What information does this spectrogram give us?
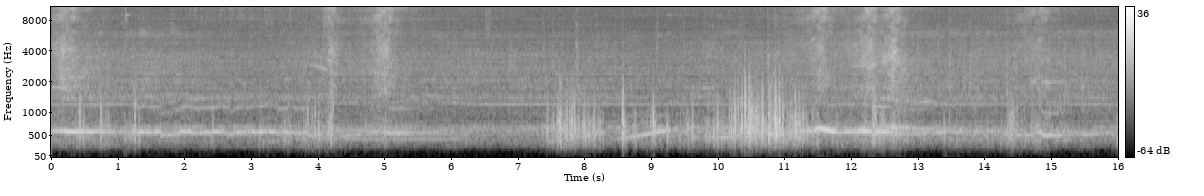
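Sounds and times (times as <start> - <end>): machine whine: 0.0 - 16.0.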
